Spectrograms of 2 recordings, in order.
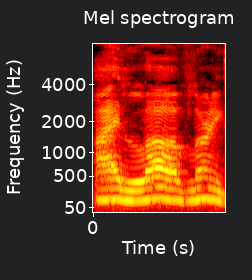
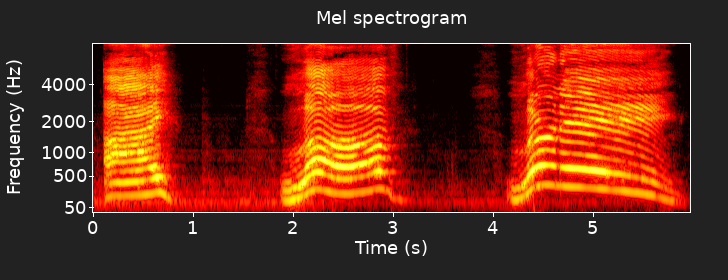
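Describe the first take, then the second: First: Said in the usual way. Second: Chanted, each word stretched, much louder and higher; loud drawn-out chant. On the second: Shown as a demonstration. Teacher leads the class in a loud chant. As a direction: lead the class in a big slow chant. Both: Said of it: "Say it with me".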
